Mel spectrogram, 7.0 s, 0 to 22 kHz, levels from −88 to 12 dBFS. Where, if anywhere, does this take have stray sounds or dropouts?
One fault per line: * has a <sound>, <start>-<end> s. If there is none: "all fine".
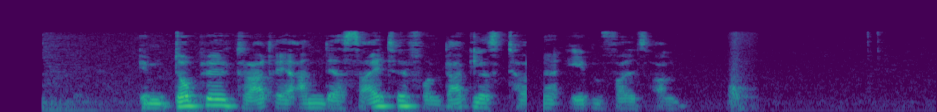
* has a dropout, 3.9-4.1 s
* has a whoosh, 5.4-5.7 s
